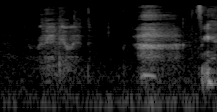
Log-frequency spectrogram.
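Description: Faint whispered voice in two short, soft snatches, one about half a second in and another near the end.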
